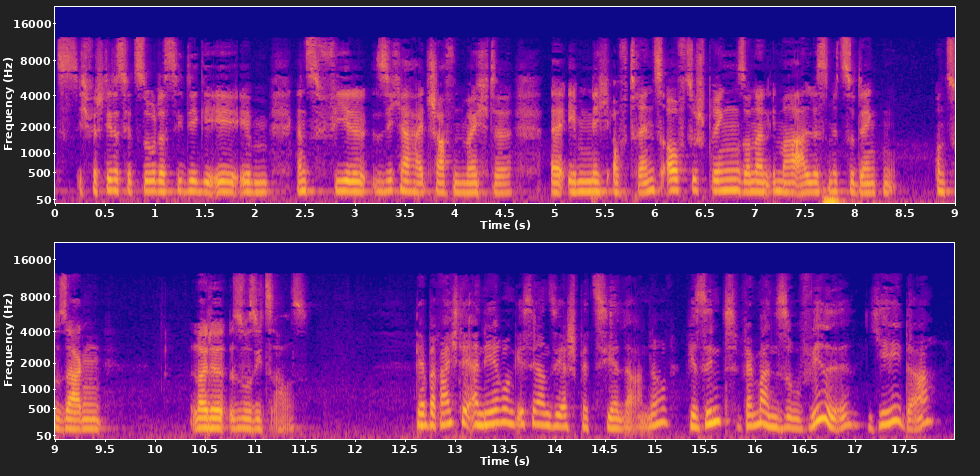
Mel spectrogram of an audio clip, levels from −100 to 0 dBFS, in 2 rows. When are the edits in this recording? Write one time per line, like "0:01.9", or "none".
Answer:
0:15.2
